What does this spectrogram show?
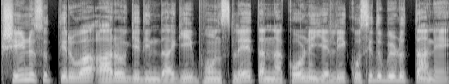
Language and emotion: Kannada, neutral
